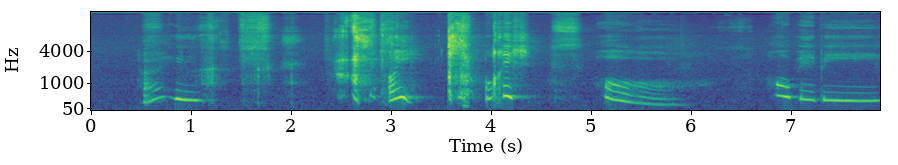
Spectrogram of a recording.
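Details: Infant sneezing and smiling: cooing and babbling with a couple of sharp sneeze bursts in a quiet room.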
